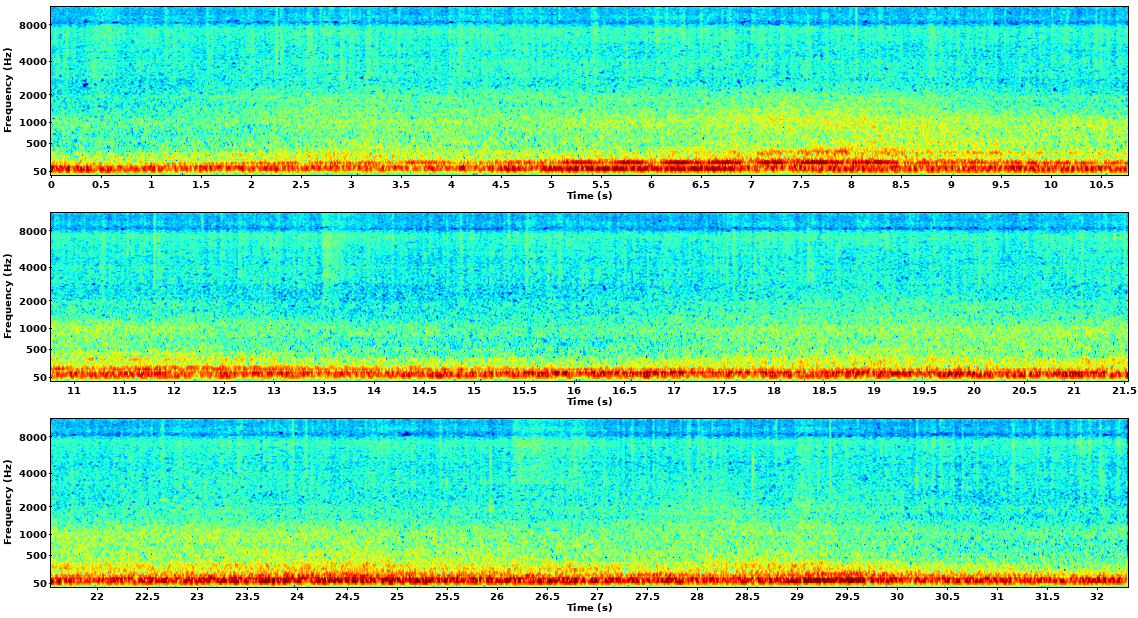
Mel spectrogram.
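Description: Steady crackling hiss of food sizzling on an outdoor grill, under a low wind rumble on the phone's microphone that swells a few seconds in and again near the end.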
